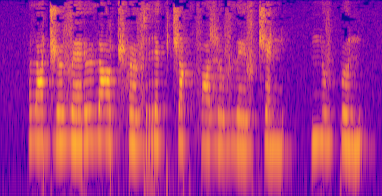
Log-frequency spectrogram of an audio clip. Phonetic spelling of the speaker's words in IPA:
ð ɑ d͡ʒ œ v ɛ ɾ ø ð ɑ ʈ͡ʂʰ œ v r ɛ k t͡ʃ ɑ k f ɑ ɮ ɵ v ð e v t͡ʃ ɛ ɲ | ɲ ɵ v p ɵ ɲ

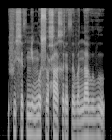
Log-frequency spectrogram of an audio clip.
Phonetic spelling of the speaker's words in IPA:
f i x e θ ɲ e ŋ o s o ħ a x ə ɾ ə θ ə β ɐ n a β u β u

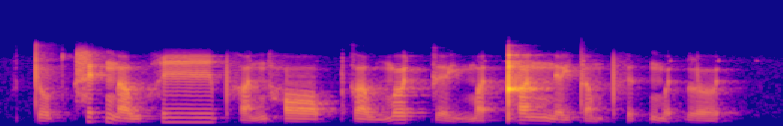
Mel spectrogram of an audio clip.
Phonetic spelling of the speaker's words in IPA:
t̪ ʊ˨˥ k̚ t͡s ɪ˥ k̚ n̪ ɐ˨ w h iː˥ pʰ ɐ˨˥ n h ɔː˧ p̚ k ɐ˧ w m ɵ˥ t̚ k e˨˩ j m ɐ˨˥ t̚ kʰ ɐ˥ n n̪ e˧ j t̪ ɐ˨˩ m pʰ ɪ˨˥ k̚ m ɵ˨˥ t̚ l ɵ˧ t̚

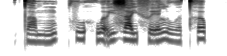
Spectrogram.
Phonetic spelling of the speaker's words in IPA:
t̪ a̤˨˩ m n ə˦˥ t̚ f u˧ h w ə̰˧˥ j z a˧ j f ḛ˧˥ l ṳ˨˩ ə̯ t̪ʰ ə˦˥ p̚

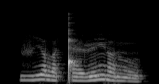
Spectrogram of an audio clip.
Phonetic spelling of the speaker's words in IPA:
v i lˠ ɪ ǃ æ ɭ ẽ ɾ ɒ ɾ õ

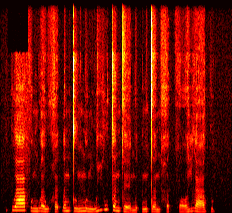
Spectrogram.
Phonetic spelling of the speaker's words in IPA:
kʷ aː˥ f ʊ˨˧ ŋ w ɐ˨ w h ɐ˨˥ t̚ ɐ˧ m t̪ ʊ˨˧ ŋ n̪ ʊ˨ ŋ w iː˥ w t̪ ɐ˥ n t̪ ɛː˨˩ n̪ ɵ˧ t̚ ɐ˥ ŋ t̪ ɐ˧ n h ɐ˨ k̚ f ɔː˨˥ j l aː˨˥ kʷ ɐ˥ k̚

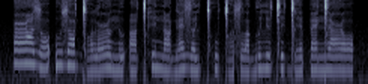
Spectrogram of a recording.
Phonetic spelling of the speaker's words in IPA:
ʕ ɑ˦ z ɔ˨˦ ʔ u˦ z ɒ˦ ɡ͡ǀ ɔ˨ lˠ ʕ ʊ˦˨ n ʊ˨˦ ʔ ɑ˨ ǀʰ ɪ˦ n ɑ˨ ɡ æ˦ z ʌ˨ lʲ ǀʰ u˨ ɡ͡ǀ ɒ˨ s lˠ ʌ˨ ɡ ʊ˦ lʲ ɔ˦ ǀ ɪ˦ ɡ͡ǀ ɛ˦˨ p æ˦ ŋ͡ǀ ɛ˦ ʕ ɔ˦

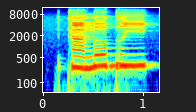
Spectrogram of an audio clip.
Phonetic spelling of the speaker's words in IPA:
k ã˨ n ɔ˧ ɡʷ iː˧

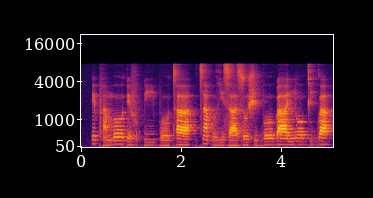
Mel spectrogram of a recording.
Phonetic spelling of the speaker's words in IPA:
ɪ˦ pʰ ã˨ m oː˦ ɗ ɪ˨˦ v ʊ˨ k͡p iː˨ p oː˨ tʰ a˦ | t͡s ã˦ ɓ ʊ˨ ɣ i˨ z aː˨ z o˦˨ ʃ i˨ b oː˦ ɓ aː˦ ɲ oː˦ kʼ i˦ ɡʷ a˦

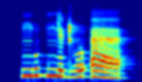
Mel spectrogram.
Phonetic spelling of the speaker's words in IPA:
ŋ u b ɲ ɛ ɖʱ o ʔ æ

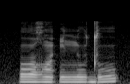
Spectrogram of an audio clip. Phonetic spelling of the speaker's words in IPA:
o ʁʷ ə̃ ʔ ĩ n u d u

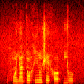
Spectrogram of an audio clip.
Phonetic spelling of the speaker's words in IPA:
f ɔ̃˨ j ã˧ t ɔ̃˧ h i˦ ɾ ũ˦ ʃ ɛ̃˧ h ɔ˧ | j o˧

